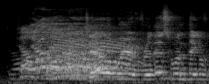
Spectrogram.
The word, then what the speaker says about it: Delaware: at the middle colonies this one rhymes with Tupperware that's the D Delaware for this one think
